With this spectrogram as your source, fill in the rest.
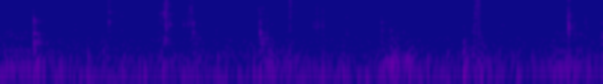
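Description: Scissors snip through plastic sheeting.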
